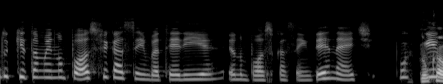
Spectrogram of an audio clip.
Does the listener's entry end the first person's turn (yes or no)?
yes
